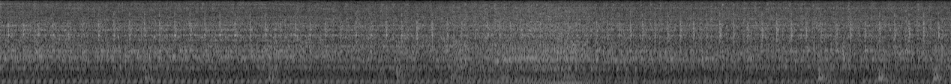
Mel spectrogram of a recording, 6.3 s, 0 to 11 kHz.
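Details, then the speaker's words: Yamaha XS650 twin, engine just reinstalled in frame after work to cure oil burning, first start: steady low burble at idle with faint occasional ticks, quiet, no pinging or banging; smoking, owner hopes break-in. Normal idle. "first start too and it's idling right off the B that's pretty cool nice and quiet not a lot of pings and bangs"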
